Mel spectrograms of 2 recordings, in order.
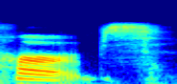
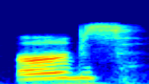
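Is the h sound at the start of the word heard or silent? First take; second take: heard; silent. First: The word starts with an h sound. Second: The word starts without an h sound. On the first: This is how some other people say it. "other people s- pronounce it" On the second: This is the speaker's own way of saying it. "I pronounce it without the H, H sound"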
